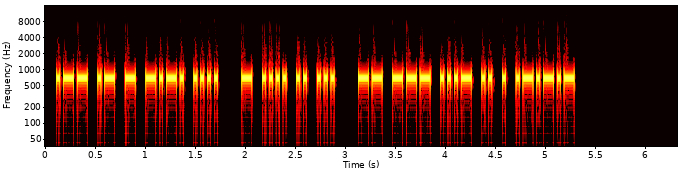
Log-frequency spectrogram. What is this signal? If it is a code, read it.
Morse code, heard as a keyed tone, about 34 wpm, 700 Hz. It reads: WATCH THIS MOVIE.
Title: Sentences from Top 1000 Words - Review Part 5 - 35wpm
